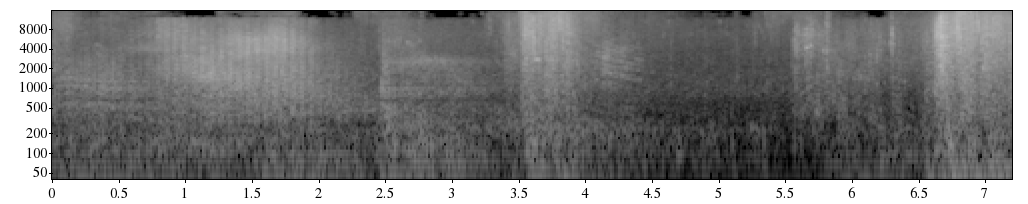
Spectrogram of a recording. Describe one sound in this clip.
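Footsteps thud quickly on soft ground.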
